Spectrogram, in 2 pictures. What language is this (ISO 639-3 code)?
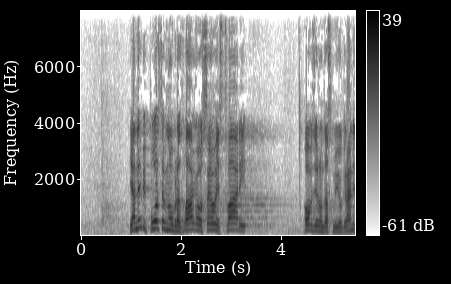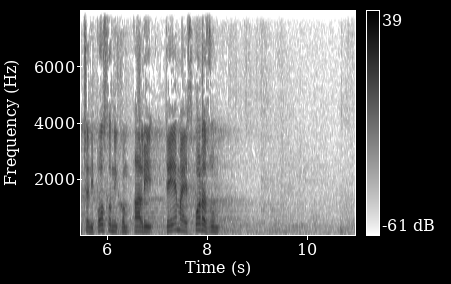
srp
